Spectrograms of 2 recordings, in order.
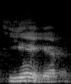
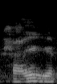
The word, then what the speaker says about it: Jaeger: él y otros, y podemos leer Jäger, Werner Jäger, Jaeger se escribe, etcétera, y otros, donde se habla cómo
